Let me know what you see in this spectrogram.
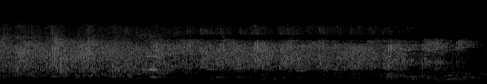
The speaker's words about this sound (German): Wir können Gott einen Applaus geben für diese wunderbare Gnade auch.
